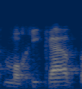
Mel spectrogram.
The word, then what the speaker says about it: Mojica: it's pronounced Mojica, but it's fine.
